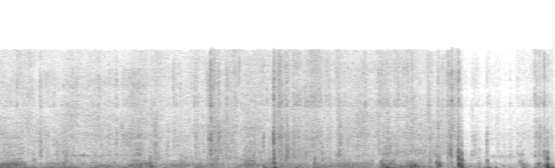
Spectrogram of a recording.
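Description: Two yak bulls fighting head to head: several sharp knocks, loudest near the end, as horns and heads strike together.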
